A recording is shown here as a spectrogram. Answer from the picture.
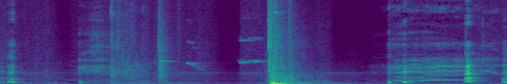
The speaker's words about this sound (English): You slammed my door.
